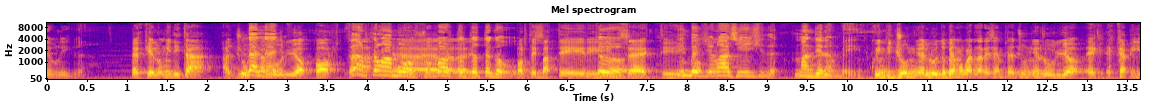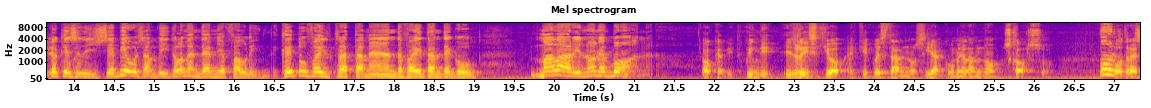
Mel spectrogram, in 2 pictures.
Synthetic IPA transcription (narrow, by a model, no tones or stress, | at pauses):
eliðə̰ | perk̟elumid̪it̪aa̰d͡ʒːud̪anːɛuʎːopɔrt̪aɔɾt̪alamɔɾfəpɔɾəət̪ːəkɔ̰pɔɾt̪aibat̪ːeːɾiusɛt̪ːiimbet͡ʃɪlasit͡ʃit̪ə | mant̪jɛna̰bːɛ̰ːnkwind̪id͡ʒuɲːoelːud̪objaːmoɡward̪aːɾesɛmpɾead͡ʒuɲːoɛlːuʎːoɛɛkːapiːɾpeɾkːes̬əd̪iːt͡ʃɪsepːiovɔsaɱviːt̪əlamɛnt̪ɛmːiɛfːalːḭnːəket̪ːufajilt̪ɾat̪ːamɛnt̪əfajt̪ant̪ekɔ | malaːɾjanɔnɛbːwɔnə̰ | ɔkːapiːt̪o̥kwind̪iilriskjoɛ̰k̟ːekːwest̪anːosiːakomelanːo̰sko̰rso̰ɔpot̪ɾɛ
